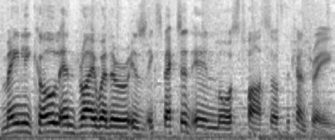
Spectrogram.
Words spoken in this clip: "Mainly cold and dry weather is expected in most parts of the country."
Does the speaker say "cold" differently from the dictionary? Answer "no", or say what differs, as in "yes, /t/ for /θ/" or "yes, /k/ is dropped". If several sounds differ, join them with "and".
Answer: yes, /d/ is dropped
